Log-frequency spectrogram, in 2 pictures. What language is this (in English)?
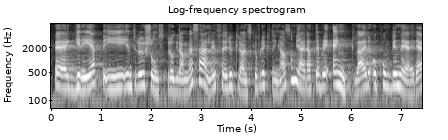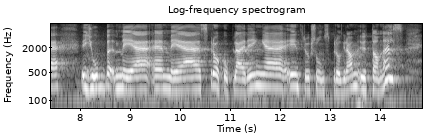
Norwegian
